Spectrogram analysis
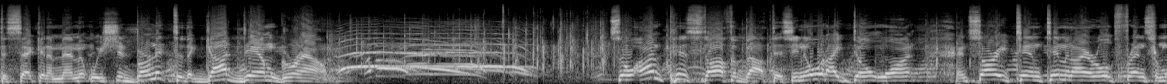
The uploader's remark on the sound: Rally on the Border in Sierra Vista, Arizona. A Keynote speech at the 1st and 2nd Amendment Rally on the Arizona Border.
